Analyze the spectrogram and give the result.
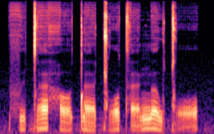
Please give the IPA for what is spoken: f ɪ˨˩ ɡ͡ǀ æ˦ h ɑ˧˩˧ ŋ͡ǃ æ˧˩˧ ɡ͡ǁ ɔ˨˥ tʰ æ̰˦ ŋ ɜ˥˩ w ɡ͡ǀ ɔ̰˨˥

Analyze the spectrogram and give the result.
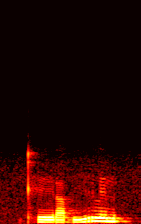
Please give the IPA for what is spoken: kʰ eː˨ ɾ a˨ p iː˨˦ r l e˦ m

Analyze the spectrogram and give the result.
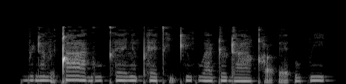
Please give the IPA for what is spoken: b e ɖ ã v ɛ̰ ǃ aː ɡ uː kʰ ɛː l ɛ̃ pʰ ɛ t̪ʰ ḭ kʰ ĩ kʷ aː ʈ ʊ ɖ aː qʰ ṵ ʔ ɛ̰ ʔ u p ĩ

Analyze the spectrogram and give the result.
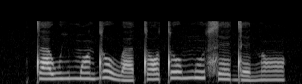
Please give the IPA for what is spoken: t a˦ w i˦ m ɔ̃˦ d o˦˨ w a˨ t ɔ˧ t o˦ m ũ˦ s ɛ˧ d ɛ˧ n ɔ̃˧

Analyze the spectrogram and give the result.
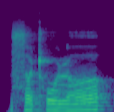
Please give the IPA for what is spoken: s ʌ ʈʰ o ɭ ʌ

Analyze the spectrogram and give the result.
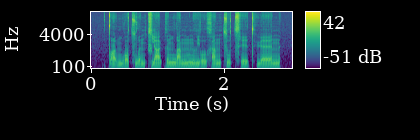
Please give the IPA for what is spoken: t̪ ɑ˨˩ ʊ̯ n̪ w ɔ˥˩ t͡s w ə˧˥ n t͡ɕ j ä˥ k ə˥ n w a˧˥ n m ə˧ n l j o˥˩ ʊ̯ x a˥ n t͡s u˥˧ t͡sʰ e˥˩ ɪ̯ t̪ʰ ɥ ɛ˥ n

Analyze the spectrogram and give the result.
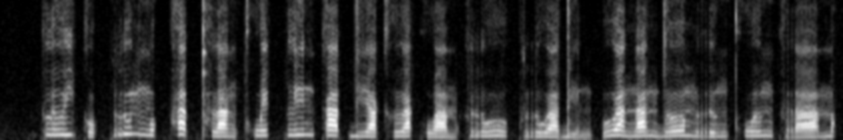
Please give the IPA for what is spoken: k l ɯː˥˩ j k o˨˩ k̚ p r u˥˩ n ŋ o˦˥ k̚ h a˥˩ t̚ pʰ l a˧ ŋ kʰ w e˥˩ k̚ p l i˥˩ n k a˥˩ t̚ d i˧ a̯ kʰ ɯ˦˥ a̯ k w a˧ m k r uː˥˩ k r u˧ a̯ d i˩˦ n ʔ u˥˩ a̯ n a˥˩ n d ɤː˥˩ m r ɯ˦˥ ŋ kʰ w ɯ˥˩ ŋ k r a˦˥ m

